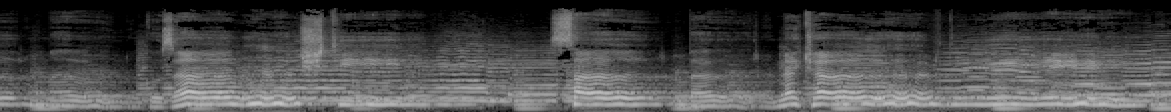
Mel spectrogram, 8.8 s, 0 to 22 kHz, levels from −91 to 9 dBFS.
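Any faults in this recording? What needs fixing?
Nothing here needs fixing; no faults were found.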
